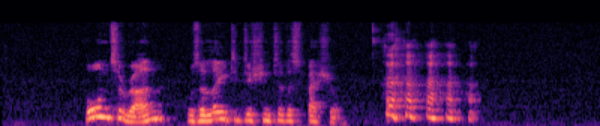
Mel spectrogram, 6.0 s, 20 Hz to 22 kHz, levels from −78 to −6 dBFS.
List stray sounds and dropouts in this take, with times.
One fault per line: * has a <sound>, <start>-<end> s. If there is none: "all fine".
* has a laugh, 3.7-4.8 s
